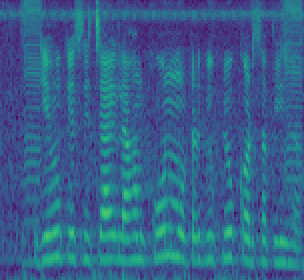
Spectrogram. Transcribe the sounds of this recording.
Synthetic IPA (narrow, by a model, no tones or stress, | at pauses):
ɡeɦũkesɪt͡ʃaːilaɦəmkoːnmoːʈəɾkeʊpjoːɡ̚kəɾsəkliɦɛ̃ː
